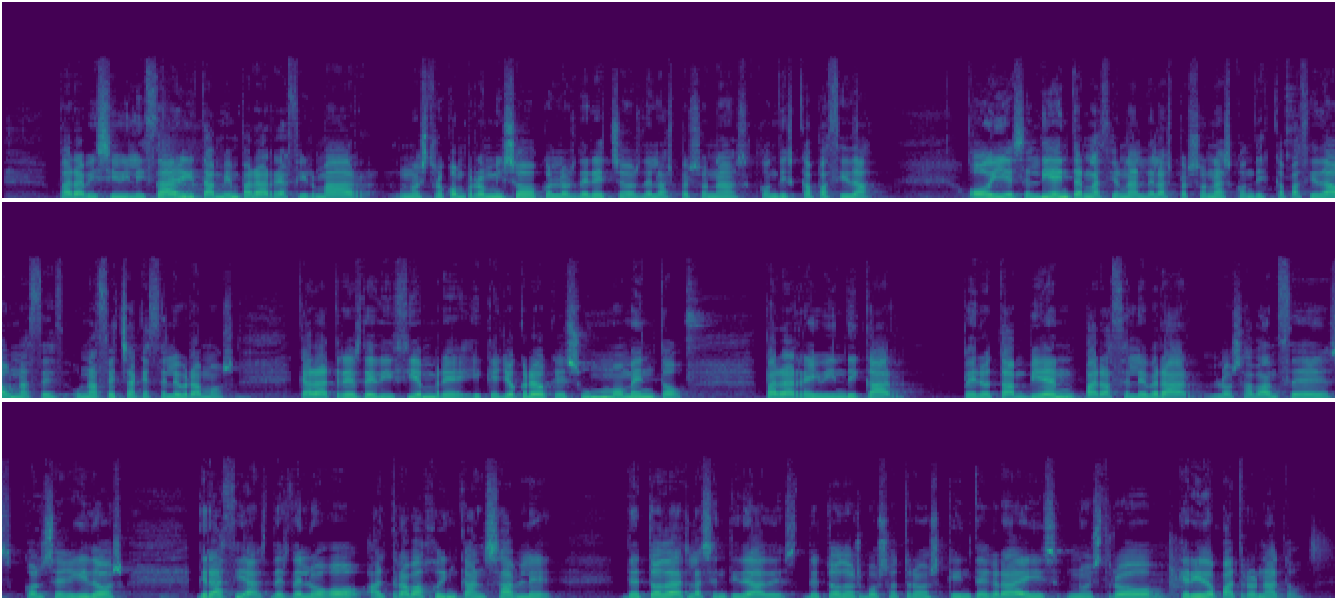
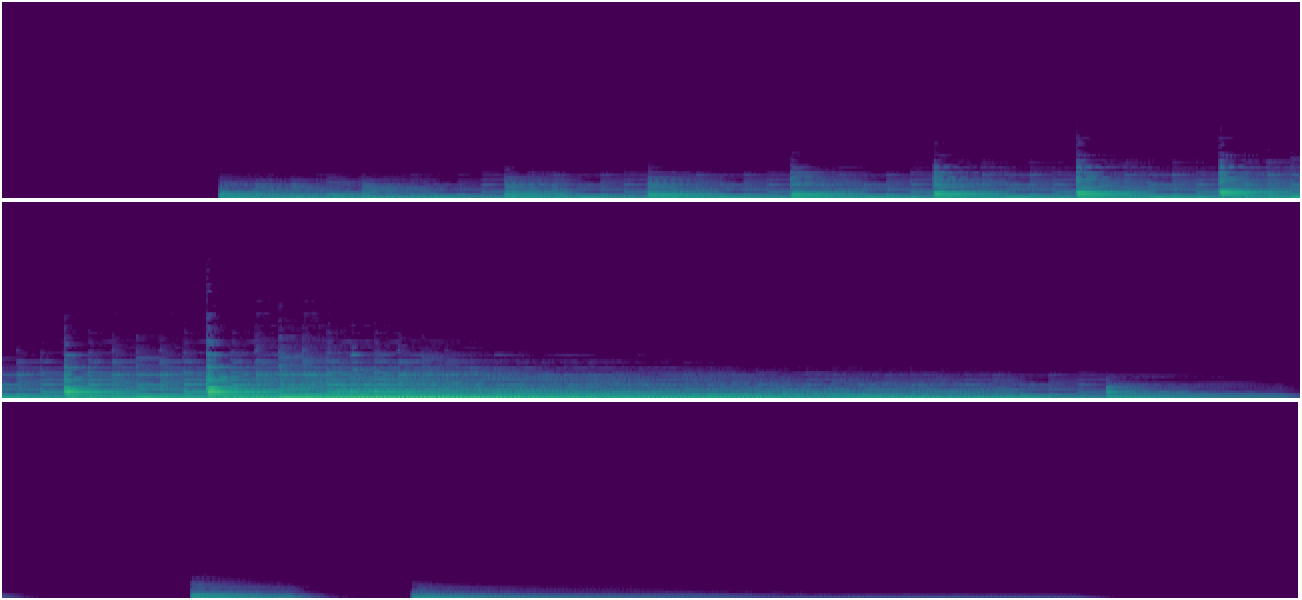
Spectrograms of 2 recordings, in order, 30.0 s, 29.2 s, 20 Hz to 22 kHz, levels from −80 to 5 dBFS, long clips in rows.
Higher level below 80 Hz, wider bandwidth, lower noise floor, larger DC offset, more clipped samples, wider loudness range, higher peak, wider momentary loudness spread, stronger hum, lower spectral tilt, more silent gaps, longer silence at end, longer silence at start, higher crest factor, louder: second, -80 dBFS vs -48 dBFS; first, 16 kHz vs 7 kHz; second, -60 dBFS vs -85 dBFS; neither; neither; second, 2 LU vs 21 LU; second, -16 dBFS vs -12 dBFS; second, 8 LU vs 20 LU; neither; second, -4 dB/octave vs -8.5 dB/octave; second, none vs 20.16-20.84 s, 22.49-22.53 s; second, 0.15 s vs 4.85 s; second, 0.05 s vs 1.65 s; about the same, 18 dB vs 22 dB; about the same, -34 LUFS vs -33 LUFS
